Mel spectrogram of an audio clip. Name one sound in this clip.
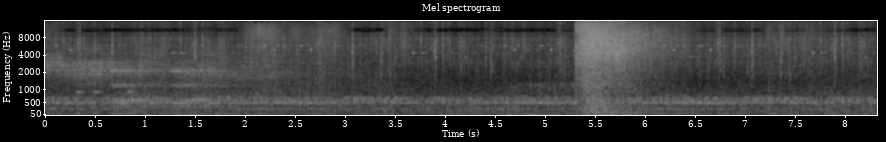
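A fire crackles steadily.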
